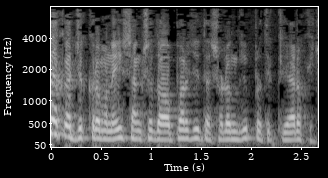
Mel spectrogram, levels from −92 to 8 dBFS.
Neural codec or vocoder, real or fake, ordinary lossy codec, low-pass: none; real; none; none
